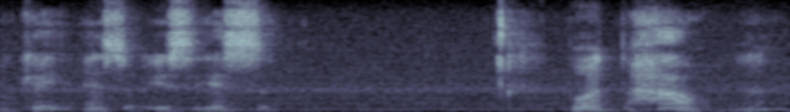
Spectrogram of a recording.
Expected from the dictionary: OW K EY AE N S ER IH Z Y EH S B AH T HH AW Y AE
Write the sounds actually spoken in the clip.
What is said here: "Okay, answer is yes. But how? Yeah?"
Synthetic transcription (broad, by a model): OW K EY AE N S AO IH S Y EH S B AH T HH AW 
